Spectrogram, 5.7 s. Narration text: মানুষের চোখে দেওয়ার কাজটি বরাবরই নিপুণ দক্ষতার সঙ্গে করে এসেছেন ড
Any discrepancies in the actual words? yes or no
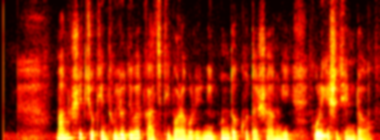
yes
